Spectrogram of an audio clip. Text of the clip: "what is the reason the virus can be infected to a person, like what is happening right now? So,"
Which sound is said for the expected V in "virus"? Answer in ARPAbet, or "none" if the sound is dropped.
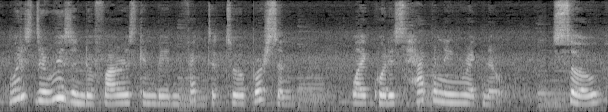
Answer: F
